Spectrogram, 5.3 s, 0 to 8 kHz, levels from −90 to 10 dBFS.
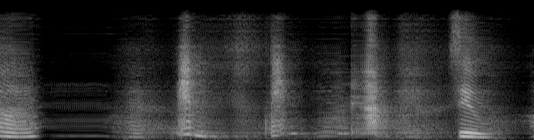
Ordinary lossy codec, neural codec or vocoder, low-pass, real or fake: none; codec, 16 kHz, about 1 kbps, DyCAST, with the encoder's durations; 7.2 kHz; fake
